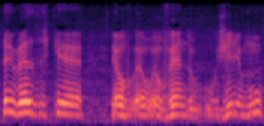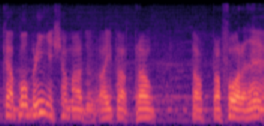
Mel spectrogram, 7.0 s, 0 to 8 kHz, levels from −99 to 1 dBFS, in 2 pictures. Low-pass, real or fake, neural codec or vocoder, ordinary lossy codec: 7.2 kHz; fake; vocoder, 24 kHz, 100 mel bands, Vocos; none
